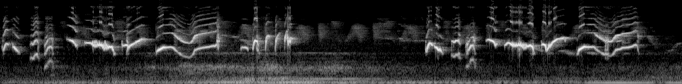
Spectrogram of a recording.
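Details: Oriental magpie-robin song as a lure to trigger singing in other magpie-robins. Rich, rolling whistles rise and fall in fast phrases, with a short low-humming lull between two energetic bursts.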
